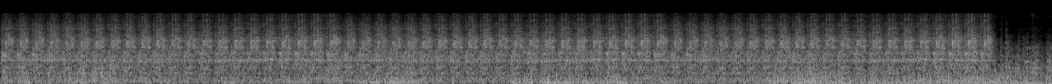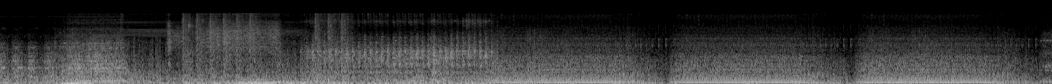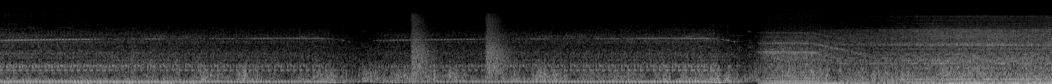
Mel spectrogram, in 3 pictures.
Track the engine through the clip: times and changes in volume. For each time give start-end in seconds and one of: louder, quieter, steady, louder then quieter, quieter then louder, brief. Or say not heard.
0.0-31.5 quieter.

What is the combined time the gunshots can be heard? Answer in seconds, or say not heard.
3 s.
